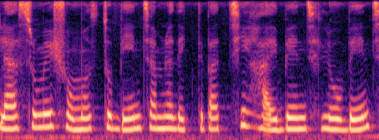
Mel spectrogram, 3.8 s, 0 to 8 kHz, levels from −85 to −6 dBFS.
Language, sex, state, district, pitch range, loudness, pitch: Bengali, female, West Bengal, Kolkata, 235-260 Hz, -14 LUFS, 245 Hz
